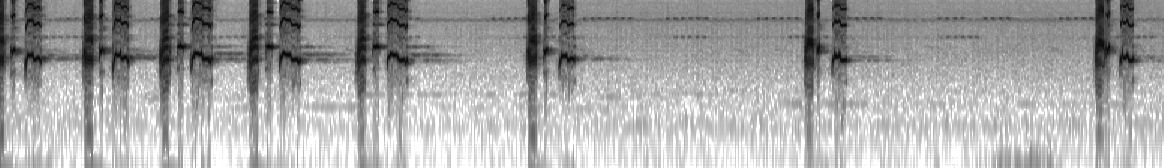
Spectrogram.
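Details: Energetic sooty-headed bulbul song for calling other bulbuls: a rapid run of bubbly, whistled phrases close together, then spaced phrases after a pause, each ending in a bright downslurred note, against a clean background.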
